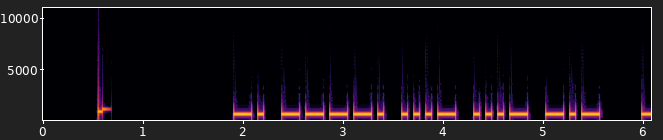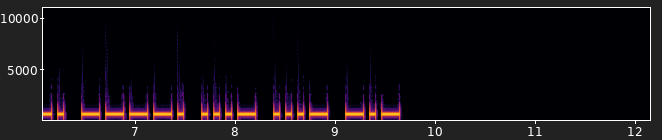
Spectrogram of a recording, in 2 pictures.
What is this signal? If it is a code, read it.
Morse code, heard as a keyed tone, about 20 wpm, 700 Hz. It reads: N9VVK N9VVK
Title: USA Call Signs Repeated 2x 20wpm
